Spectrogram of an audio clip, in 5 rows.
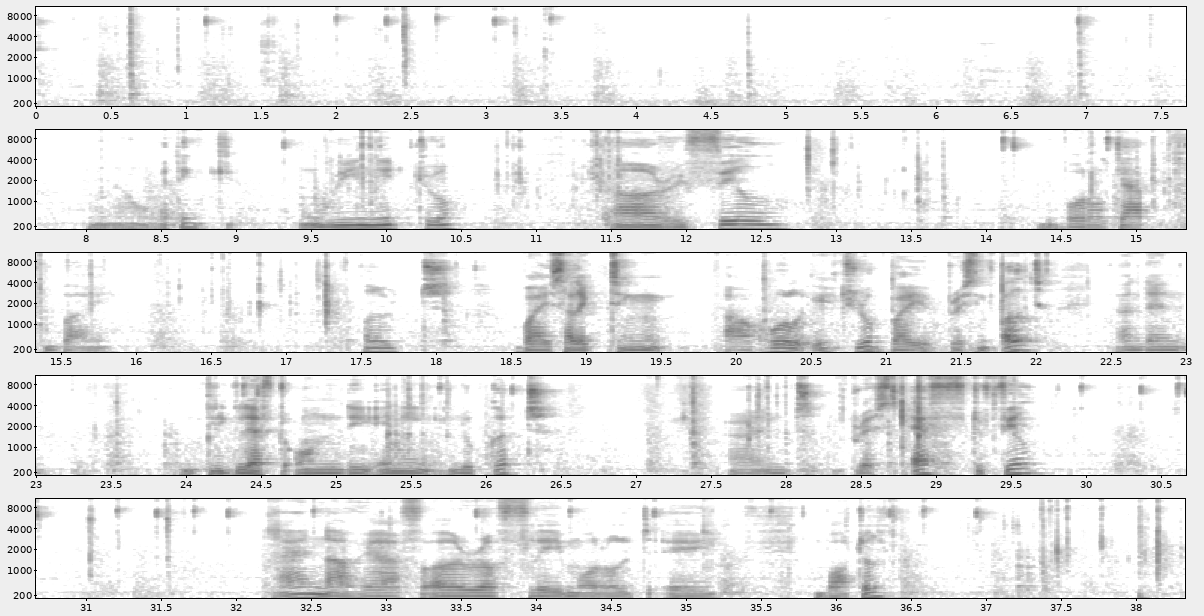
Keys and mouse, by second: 1.9 middle click, 2.6 shift+middle click, 3.3-6.9 middle drag, 8.6 middle click, 14.0 alt+click, 24.3 alt+click, 25.6 middle click, 28.7 f, 29.8 middle click, 31.1 shift+middle click, 31.6 middle click, 32.4-33.5 middle drag, 34.1 middle click, 35.4 middle click, 36.5 middle click, 37.9 Tab.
